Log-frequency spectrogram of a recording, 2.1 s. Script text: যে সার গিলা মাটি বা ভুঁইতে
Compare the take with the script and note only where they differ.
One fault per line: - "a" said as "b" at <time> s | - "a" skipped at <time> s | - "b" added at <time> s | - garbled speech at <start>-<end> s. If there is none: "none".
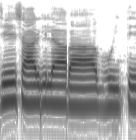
- "মাটি" skipped at 0.9 s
